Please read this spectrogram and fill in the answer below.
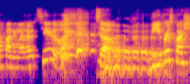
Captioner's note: laugh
